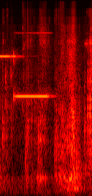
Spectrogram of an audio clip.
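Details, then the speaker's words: Flocare Infinity enteral feed pump set up with Nutricia feed for a nasojejunal tube: short high-pitched electronic reminder beeps over room noise because start has not been pressed. "That's my pump beeping because I haven't pressed start."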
